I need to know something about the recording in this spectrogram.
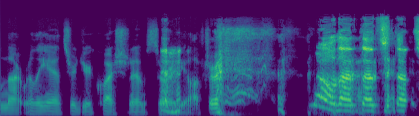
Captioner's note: laughs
